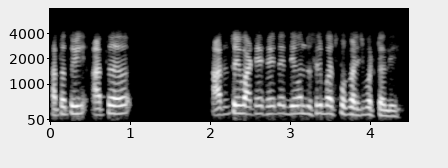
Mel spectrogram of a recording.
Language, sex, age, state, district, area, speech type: Goan Konkani, male, 45-60, Goa, Canacona, rural, conversation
